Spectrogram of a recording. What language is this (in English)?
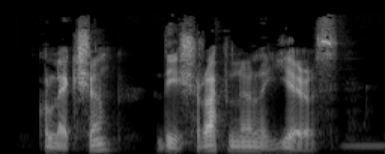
Italian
